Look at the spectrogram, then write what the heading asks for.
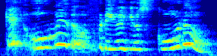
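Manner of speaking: high, squeaky mouse complaining of the cold. Acted. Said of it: "dice Ratón mientras chilla".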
